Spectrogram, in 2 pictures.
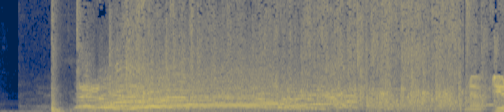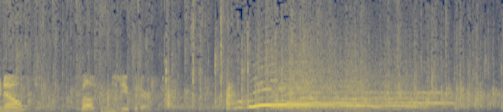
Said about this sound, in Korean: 나사의 무인 우주 탐사선 주노호가 목성 궤도에 진입하자 나사의 과학자들이 환호하며 기뻐했는데요.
